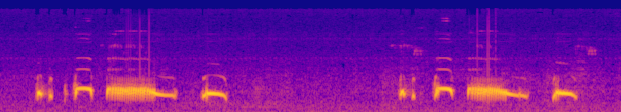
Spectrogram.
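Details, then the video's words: Spotted dove (cu gáy, cu đất) cooing to spur captive doves to coo: two phrases about three seconds apart, each of quick stuttered notes, a long wavering coo sliding down, then one short closing coo. "Cu Gáy Kích Bổi"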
